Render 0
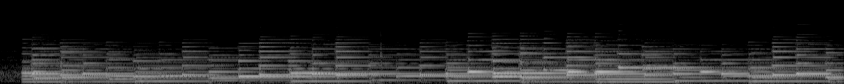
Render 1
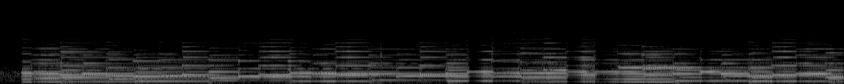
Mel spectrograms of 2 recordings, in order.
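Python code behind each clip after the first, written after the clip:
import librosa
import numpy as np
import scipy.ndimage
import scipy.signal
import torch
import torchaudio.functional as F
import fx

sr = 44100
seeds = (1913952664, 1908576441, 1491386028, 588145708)

y = fx.over_compress(x, sr, threshold_db=-30.0, ratio=-0.5)
y = y * 10.0 ** (-7.0 / 20.0)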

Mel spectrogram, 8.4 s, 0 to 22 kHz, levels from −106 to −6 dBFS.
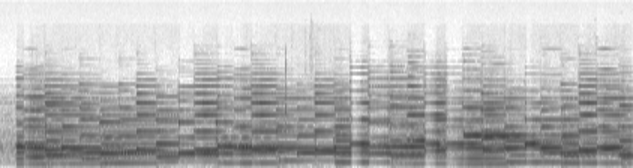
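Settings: y = fx.tilt_eq(x, sr, slope=3.5)
y = y * 10.0 ** (2.5 / 20.0)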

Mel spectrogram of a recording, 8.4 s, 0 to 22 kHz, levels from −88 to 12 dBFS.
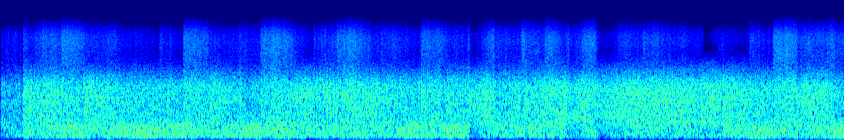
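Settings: y = fx.noise_vocoder(x, sr, seeds[0], bands=3)
y = fx.env_flatten(y, sr, amount_pct=70)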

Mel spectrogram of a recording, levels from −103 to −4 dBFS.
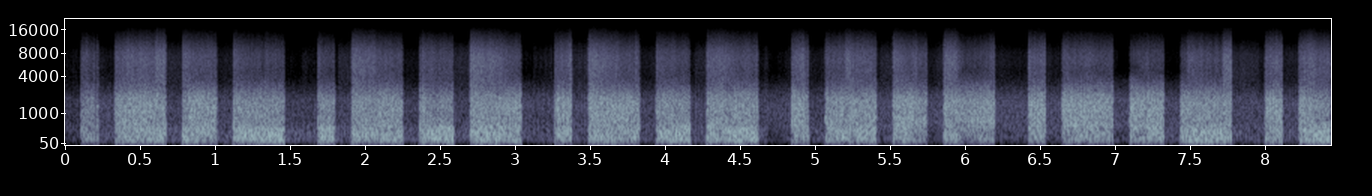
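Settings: y = fx.step_gate(x, sr, bpm=133, pattern='.x.xxx.xx.xxx.', floor_db=-24.0, edge_ms=4.5)
y = y * 10.0 ** (-1.5 / 20.0)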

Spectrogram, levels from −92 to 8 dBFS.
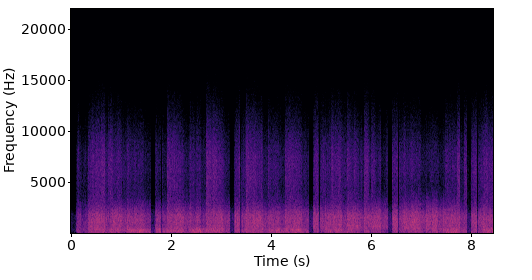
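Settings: y = x + 10.0 ** (-4.0 / 20.0) * np.pad(x, (int(134 * sr / 1000.0), 0))[:len(x)]
y = y * 10.0 ** (-1.5 / 20.0)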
